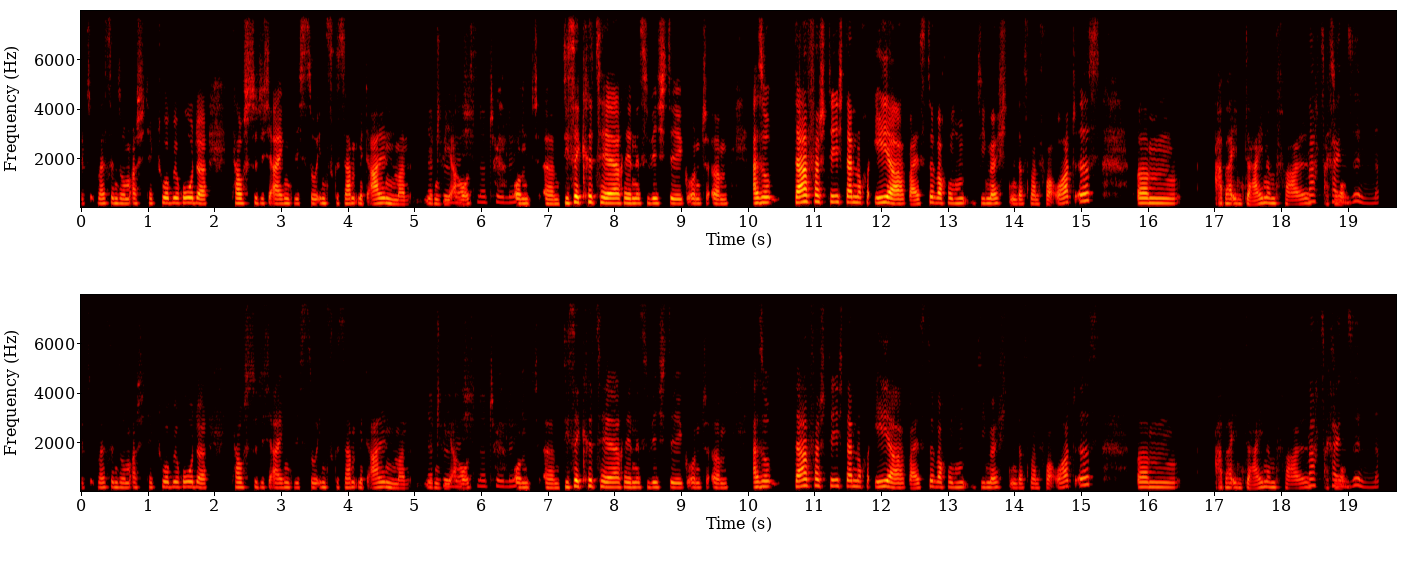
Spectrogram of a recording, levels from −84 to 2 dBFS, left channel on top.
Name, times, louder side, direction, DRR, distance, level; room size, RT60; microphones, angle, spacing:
voice 1, 0.0-3.7 3.9-5.8 6.2-9.7 10.1-10.4 10.7-16.5 17.0-18.4 18.8-18.9, left 5 dB, 65° left, 0.4 m, -36 dB
voice 2, 5.2-6.5 18.4-19.5, left 1 dB, 15° left, 1.9 m, -49 dB
open air
head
